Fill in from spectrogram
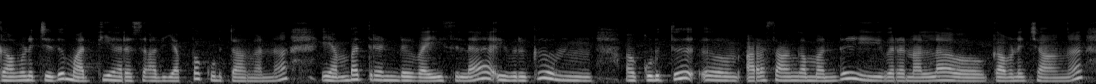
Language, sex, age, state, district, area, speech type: Tamil, female, 18-30, Tamil Nadu, Tiruppur, rural, spontaneous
